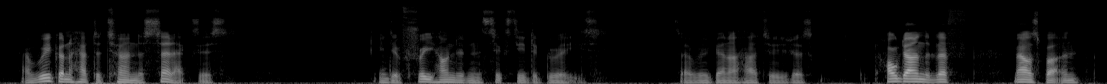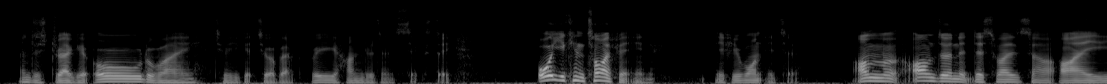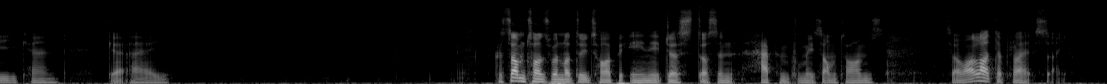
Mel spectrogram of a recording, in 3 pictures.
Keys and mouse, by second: 6.8-9.0 drag.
